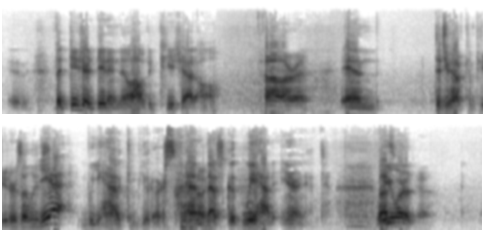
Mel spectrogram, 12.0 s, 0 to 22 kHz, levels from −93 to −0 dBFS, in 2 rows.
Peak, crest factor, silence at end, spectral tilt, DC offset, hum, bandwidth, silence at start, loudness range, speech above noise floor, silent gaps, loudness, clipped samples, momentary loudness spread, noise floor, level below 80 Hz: 0 dBFS; 18 dB; 0.65 s; -2.5 dB/octave; under 0.1%; none; 16.5 kHz; 0.1 s; 4 LU; 35 dB; none; -17 LUFS; under 0.1%; 18 LU; -52 dBFS; -58 dBFS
